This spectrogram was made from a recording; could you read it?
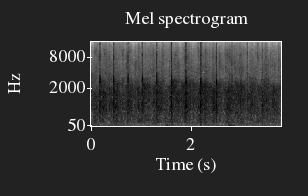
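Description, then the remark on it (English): An audience applauds steadily for a few seconds, a dense wash of many hands clapping with a few sharper individual claps standing out, moderately loud with no one speaking. “So if you could please give her a round of applause.”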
